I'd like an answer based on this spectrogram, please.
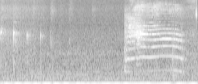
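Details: A pet cat in a small room while a podcast host talks; a short, bright harmonic meow near the end, earlier a broad rustling burst and a soft click over steady room hum.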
